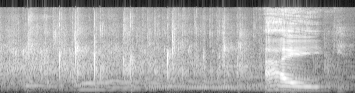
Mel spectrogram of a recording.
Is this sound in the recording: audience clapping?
yes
